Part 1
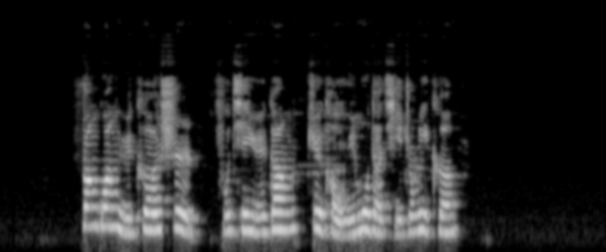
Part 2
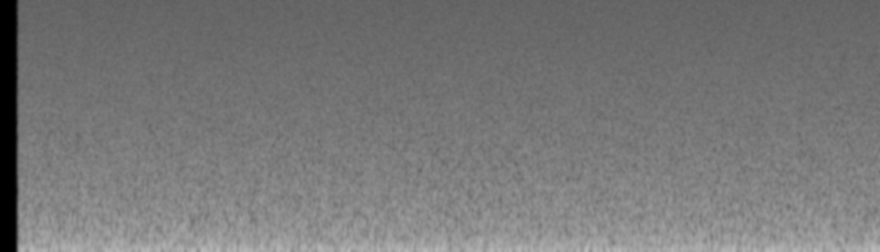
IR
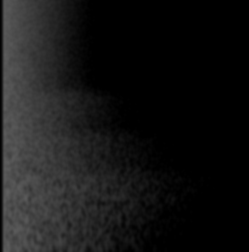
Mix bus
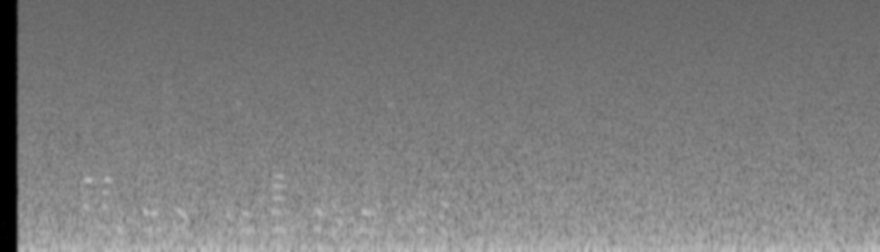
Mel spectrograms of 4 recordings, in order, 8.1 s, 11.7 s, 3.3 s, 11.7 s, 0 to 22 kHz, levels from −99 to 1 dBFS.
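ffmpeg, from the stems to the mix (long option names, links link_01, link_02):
-filter_complex "[0:a]volume=-13dB[link_01];[1:a]volume=1.5dB[link_02];[link_01][link_02]amix=inputs=2:normalize=0"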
